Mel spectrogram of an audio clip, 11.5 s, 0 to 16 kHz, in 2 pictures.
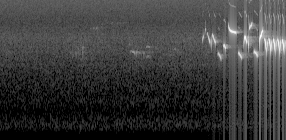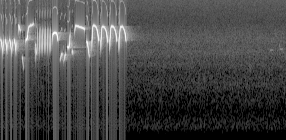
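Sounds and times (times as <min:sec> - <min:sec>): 
Eurasian wren (Troglodytes troglodytes) singing a high-pitched twittering song: 0:04.0 - 0:08.3.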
